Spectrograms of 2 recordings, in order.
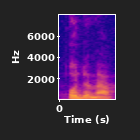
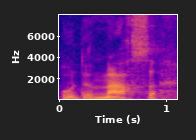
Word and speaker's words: Audemars: company was originally called Audemars Piguet and Compagnie, meaning that there were other partners, family members at the start. Anyhow, you don't pronounce the S, it's not Audemars, you don't pronounce the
